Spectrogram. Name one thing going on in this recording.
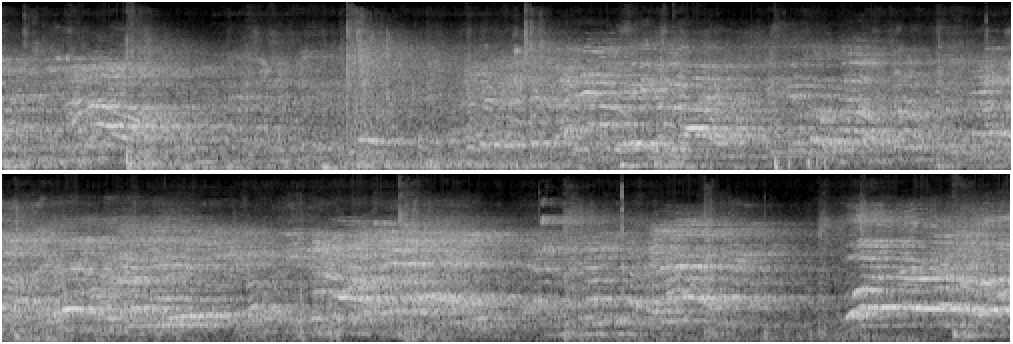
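Young people shout and chatter excitedly in a large echoing hall.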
